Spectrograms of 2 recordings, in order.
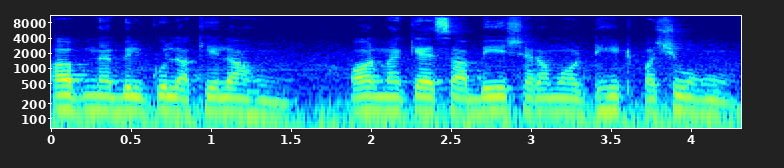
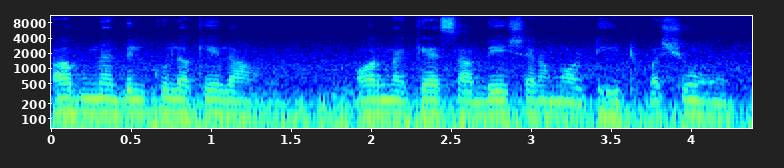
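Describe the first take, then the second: First: The line is spoken at a medium volume. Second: The line is spoken at a fairly soft volume. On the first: "अब थोड़ा volume और बढ़ाता हूँ।" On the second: "अब मैं थोड़ा volume बढ़ाता हूँ।"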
